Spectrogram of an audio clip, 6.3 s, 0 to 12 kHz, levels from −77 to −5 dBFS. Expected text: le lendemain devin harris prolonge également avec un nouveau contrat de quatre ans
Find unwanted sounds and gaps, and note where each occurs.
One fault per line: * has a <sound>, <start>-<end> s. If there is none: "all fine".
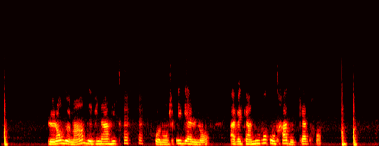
* has a laugh, 2.1-2.4 s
